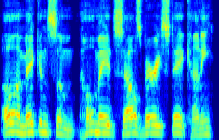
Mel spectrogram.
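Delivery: high, sugary fib to the spouse; fake sweet cover. Lying to spouse about dinner, mock sweet voice. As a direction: sell the lie brightly. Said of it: "and go".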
